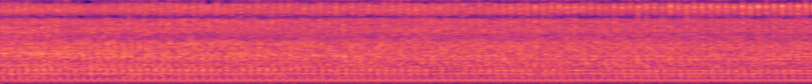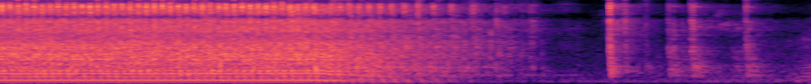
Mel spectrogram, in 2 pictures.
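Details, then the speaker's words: Briggs & Stratton push mower after cleaning its plastic carburetor: strong even single-cylinder drone for about six seconds, then a clean spin-down; normal running. "there you go. That's how you clean those crappy plastic Briggs and scrap them carburetors."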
